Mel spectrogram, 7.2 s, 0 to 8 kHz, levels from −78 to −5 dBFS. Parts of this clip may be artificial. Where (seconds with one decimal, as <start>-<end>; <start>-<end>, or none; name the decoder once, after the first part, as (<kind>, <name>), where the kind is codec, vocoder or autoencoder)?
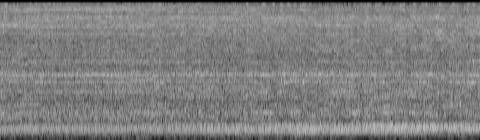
0.0-0.4 (codec, SNAC); 1.9-2.5; 3.6-7.2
